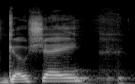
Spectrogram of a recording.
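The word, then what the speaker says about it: Gautier: Uh there's there's Gocha, which is spelled G- A T I E R.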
